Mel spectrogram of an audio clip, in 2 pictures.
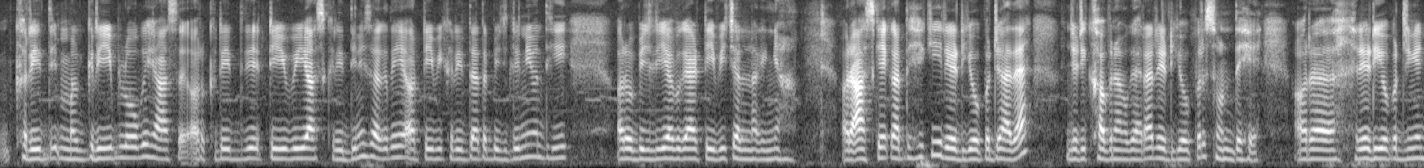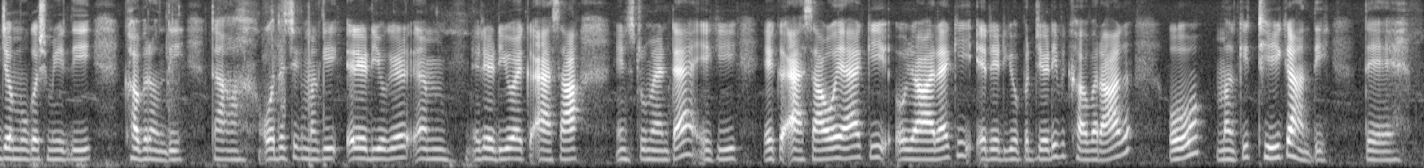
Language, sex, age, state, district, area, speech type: Dogri, female, 30-45, Jammu and Kashmir, Udhampur, rural, spontaneous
